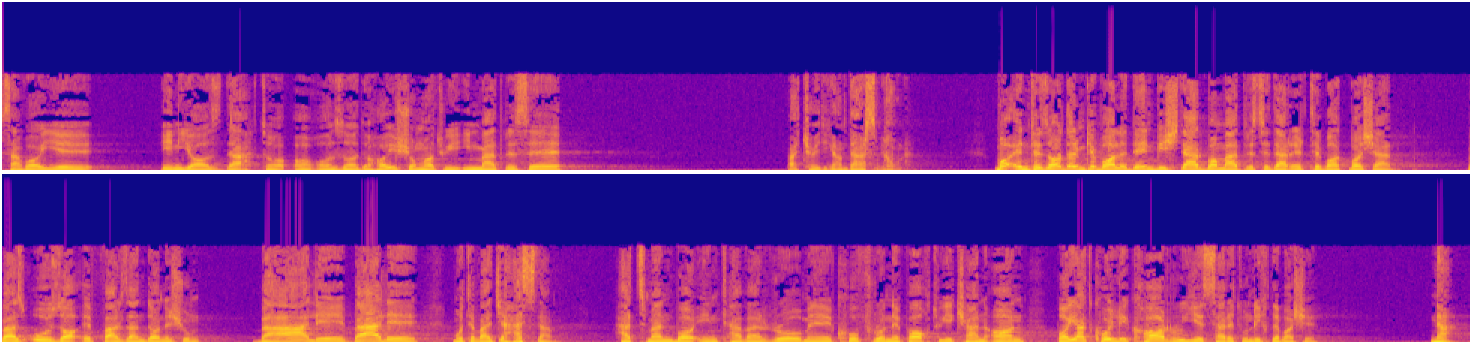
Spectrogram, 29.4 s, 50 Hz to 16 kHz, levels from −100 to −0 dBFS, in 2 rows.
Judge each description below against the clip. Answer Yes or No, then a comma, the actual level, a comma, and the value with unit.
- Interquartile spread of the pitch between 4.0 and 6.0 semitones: Yes, average, 4.3 semitones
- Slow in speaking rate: Yes, slow, 105 wpm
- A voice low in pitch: Yes, low, 130 Hz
